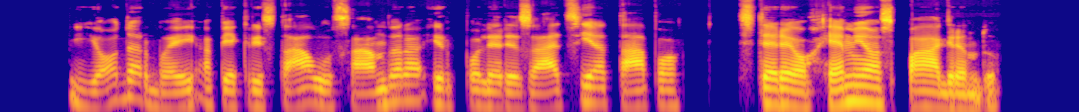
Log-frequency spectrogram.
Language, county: Lithuanian, Šiauliai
